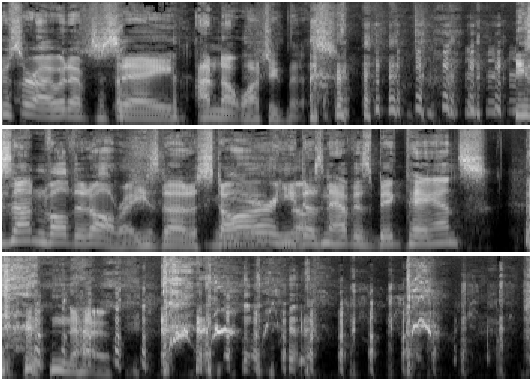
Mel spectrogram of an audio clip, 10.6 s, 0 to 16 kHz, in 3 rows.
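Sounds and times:
laughter: 0.0s - 5.6s, 7.0s - 10.5s
speech: 0.0s - 9.0s
person coughing in a rapid fit: 7.2s - 10.5s.

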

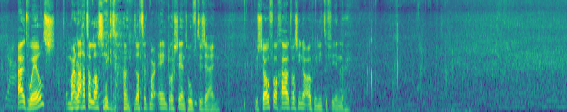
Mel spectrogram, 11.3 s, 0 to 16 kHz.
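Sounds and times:
water running down near old mines: 0.0s - 11.3s
speech: 0.2s - 7.1s.

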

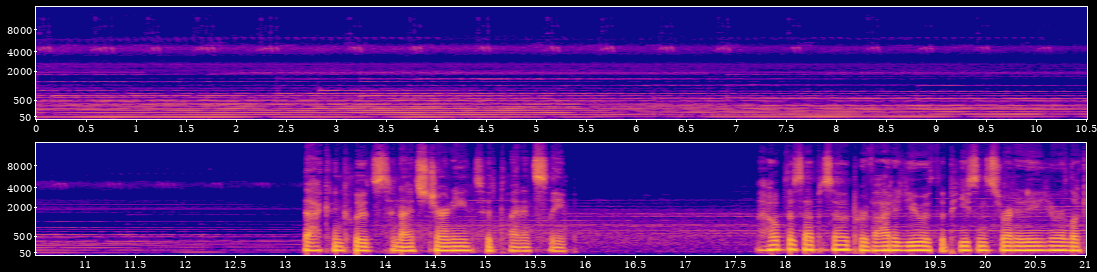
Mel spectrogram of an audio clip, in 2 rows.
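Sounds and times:
crickets chirping at night: 0.0s - 21.0s
speech: 13.2s - 16.0s, 17.8s - 21.0s.

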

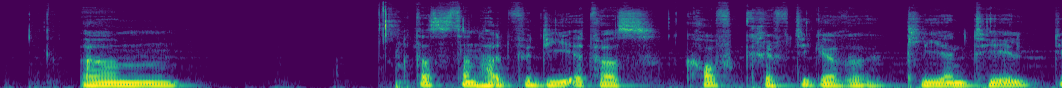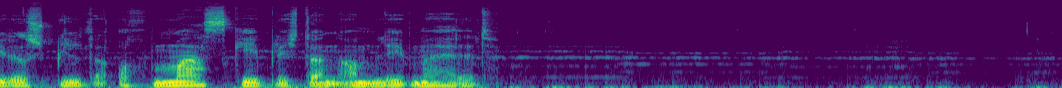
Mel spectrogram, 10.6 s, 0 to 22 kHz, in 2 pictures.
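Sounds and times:
speech: 0.4s - 1.0s, 2.0s - 7.9s
ambulance siren wailing outside: 5.8s - 10.6s.

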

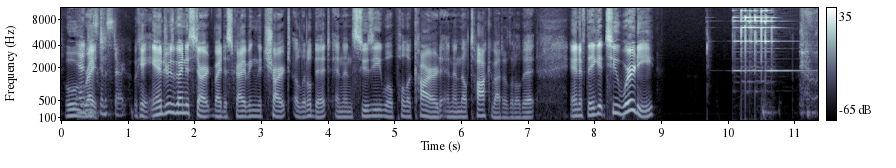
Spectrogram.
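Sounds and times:
speech: 0.0s - 9.0s
small hand bell ringing: 9.8s - 11.3s.

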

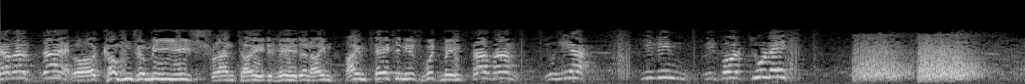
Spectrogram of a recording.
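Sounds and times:
speech: 0.0s - 9.3s
rifle gunshots: 8.5s - 10.0s.

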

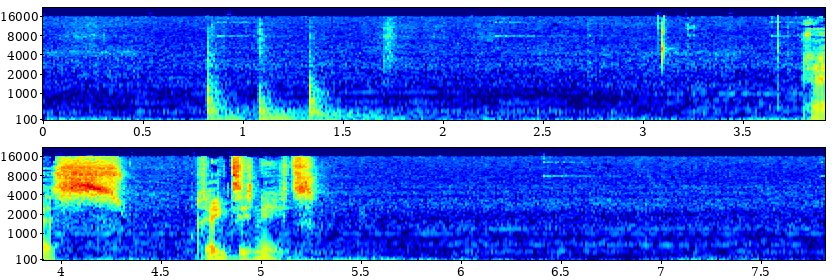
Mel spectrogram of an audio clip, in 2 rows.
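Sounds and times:
firm knocking on a door: 0.8s - 2.1s
speech: 3.8s - 5.4s.

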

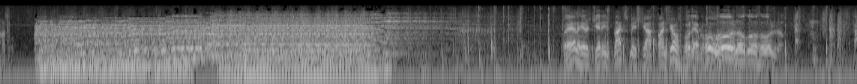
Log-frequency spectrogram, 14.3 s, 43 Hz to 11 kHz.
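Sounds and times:
loud full musical backdrop: 0.6s - 8.5s
horses' hooves clip-clopping: 4.8s - 14.2s
speech: 9.8s - 13.2s.

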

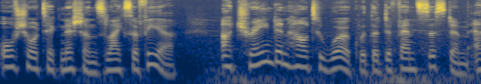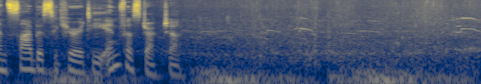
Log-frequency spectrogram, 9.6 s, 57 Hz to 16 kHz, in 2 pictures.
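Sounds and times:
speech: 0.0s - 7.0s
crew boat engine rumbling on the open North Sea: 0.8s - 9.6s
rushing waves on the open North Sea: 1.0s - 9.6s
wind buffeting the microphone: 1.8s - 9.6s.

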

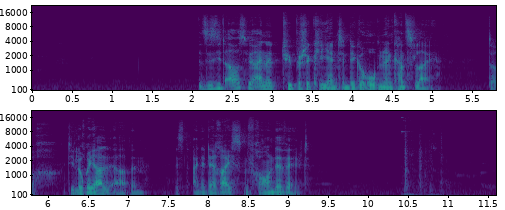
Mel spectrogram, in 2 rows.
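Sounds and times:
speech: 2.1s - 9.3s
sharp door latch click: 10.4s - 11.4s
door to the foyer of a law firm opening: 10.4s - 11.5s.

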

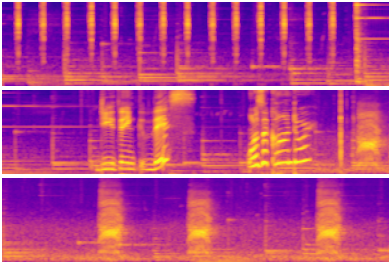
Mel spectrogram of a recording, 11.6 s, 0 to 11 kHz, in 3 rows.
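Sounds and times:
speech: 4.8s - 7.8s
common raven croaking caws: 7.4s - 7.9s, 8.6s - 10.1s, 10.8s - 11.4s.

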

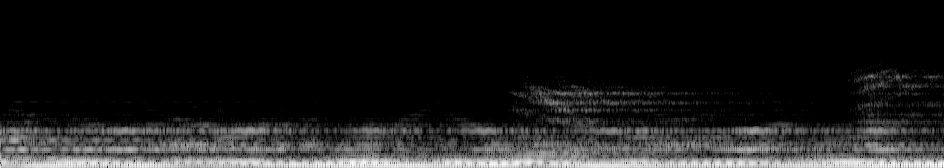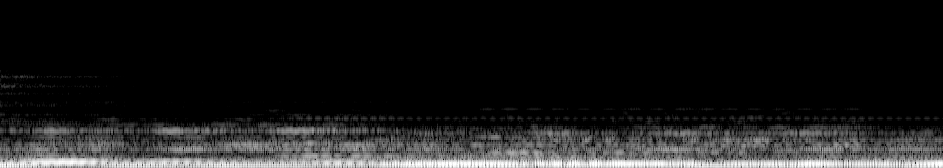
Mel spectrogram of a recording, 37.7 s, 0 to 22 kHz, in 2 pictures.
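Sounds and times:
steady low humming drone of stacked tones near 432 hz: 0.0s - 37.7s.

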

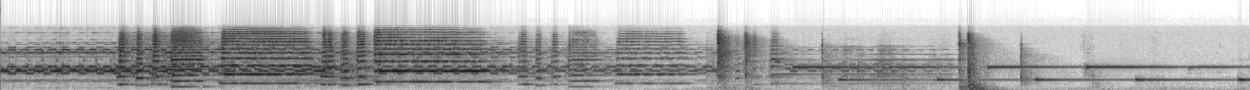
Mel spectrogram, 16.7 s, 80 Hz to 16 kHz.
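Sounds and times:
steady ringing tones from a phone: 0.0s - 16.6s
door being opened: 9.4s - 13.9s
wooden clunks of a door: 9.6s - 12.2s, 12.8s - 13.8s
heavy thud: 11.0s - 13.8s.

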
